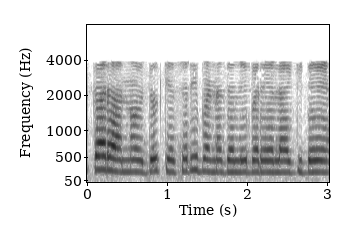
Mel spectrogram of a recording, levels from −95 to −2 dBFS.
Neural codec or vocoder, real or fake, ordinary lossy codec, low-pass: codec, 24 kHz, 6 kbps, HILCodec; fake; AAC, 16 kbps; 7.2 kHz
